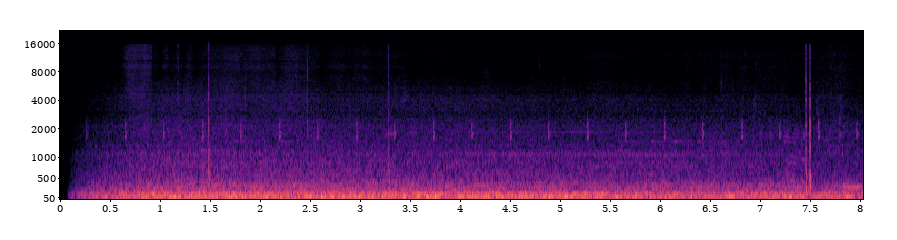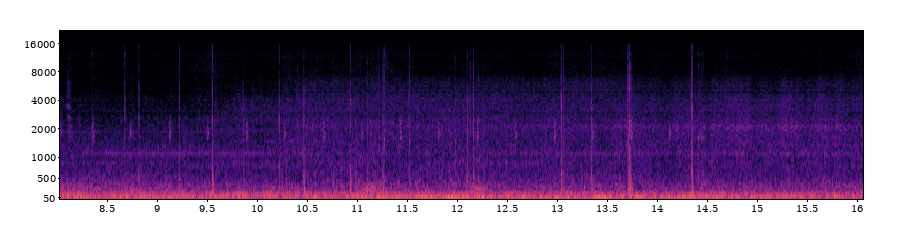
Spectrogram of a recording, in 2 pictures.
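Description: Steady low rumble of a road vehicle in motion, heard from inside, with faint regular ticking about four times a second during the first few seconds and a few scattered clicks.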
